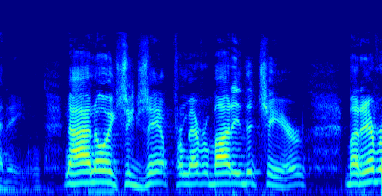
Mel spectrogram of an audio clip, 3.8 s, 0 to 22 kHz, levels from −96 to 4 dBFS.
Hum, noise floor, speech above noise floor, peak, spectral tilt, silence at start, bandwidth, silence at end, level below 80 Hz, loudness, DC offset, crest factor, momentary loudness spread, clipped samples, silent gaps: none; -71 dBFS; 27 dB; -24 dBFS; -3 dB/octave; 0 s; 12 kHz; 0 s; -78 dBFS; -43 LUFS; under 0.1%; 20 dB; 18 LU; under 0.1%; none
